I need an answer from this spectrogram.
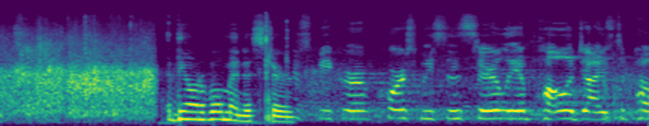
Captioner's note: some Applause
